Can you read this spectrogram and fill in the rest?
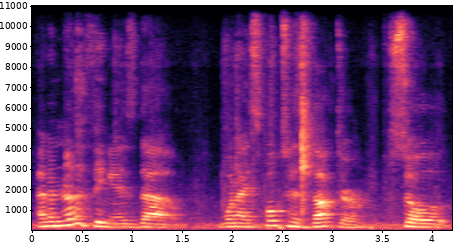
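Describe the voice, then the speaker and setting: A young woman with a Jamaican accent talks casually to her stream viewers, her voice sitting a little low. She laughs easily and sometimes jumps into high, excited exclamations. The sound is echoey, like a bare room at home, with clear background noise underneath. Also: measured pace. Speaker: livestreamer and mother. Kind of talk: casual live chat.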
